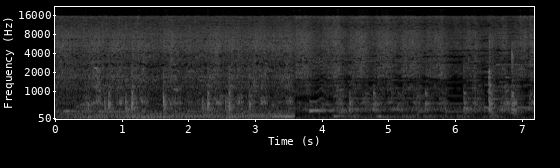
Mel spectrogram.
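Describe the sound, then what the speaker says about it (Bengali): Coconut paste with spices being stir-fried in a pan, a steady close sizzle with scraping and stirring strokes running throughout, no voices. "মশলা থেকে কাঁচা গন্ধ না যাওয়া পর্যন্ত আমি অনবরত নেড়ে চেড়ে ভুনতে থাকব।"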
